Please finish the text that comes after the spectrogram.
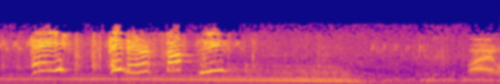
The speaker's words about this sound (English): Oh, hey, here comes a car. Oh. You get out on the road and flag it down.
